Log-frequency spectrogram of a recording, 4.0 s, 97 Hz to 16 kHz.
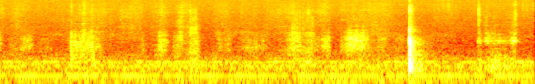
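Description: Faint, soft rustling of a 10 mm crochet hook drawing plush polyester chenille yarn through stitches while single crocheting, with one sharp click about three seconds in.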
